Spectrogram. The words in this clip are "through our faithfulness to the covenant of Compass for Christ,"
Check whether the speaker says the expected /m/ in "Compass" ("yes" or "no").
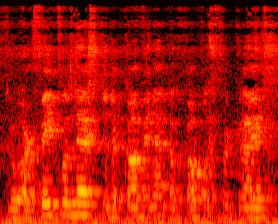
no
